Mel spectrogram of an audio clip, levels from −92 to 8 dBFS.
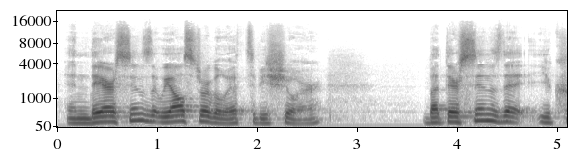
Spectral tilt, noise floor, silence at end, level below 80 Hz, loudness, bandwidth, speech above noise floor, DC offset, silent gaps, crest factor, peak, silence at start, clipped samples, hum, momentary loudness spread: -5.5 dB/octave; -63 dBFS; 0 s; -64 dBFS; -26 LUFS; 15 kHz; 38 dB; under 0.1%; none; 18 dB; -10 dBFS; 0.1 s; under 0.1%; none; 11 LU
